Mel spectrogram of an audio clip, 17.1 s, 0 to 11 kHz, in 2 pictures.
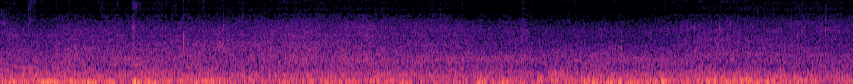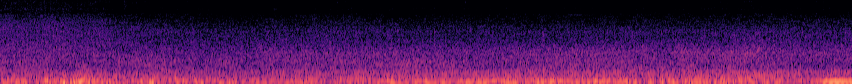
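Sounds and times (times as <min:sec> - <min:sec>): passing traffic: 0:00.0 - 0:17.0
wind buffeting microphone: 0:00.0 - 0:17.0.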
